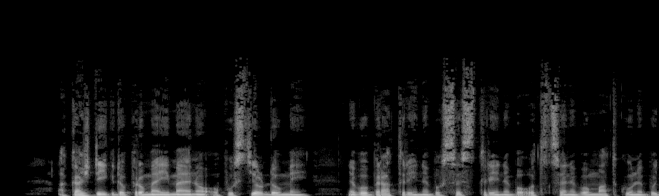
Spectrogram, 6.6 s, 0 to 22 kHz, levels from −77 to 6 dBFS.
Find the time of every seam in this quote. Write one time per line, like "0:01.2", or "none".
none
